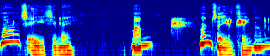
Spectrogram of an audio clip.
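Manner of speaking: fake British accent, very high and swooping. Hosts planning a program agree to say a line Britishly; speaker tries a put-on British accent. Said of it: "we have to say it Britishly".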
